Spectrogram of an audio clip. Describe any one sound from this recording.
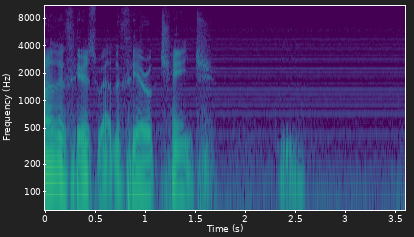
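A middle-aged man speaks emphatically and close up.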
